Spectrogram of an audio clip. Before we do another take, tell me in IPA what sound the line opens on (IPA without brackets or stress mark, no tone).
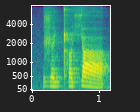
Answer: ʒ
